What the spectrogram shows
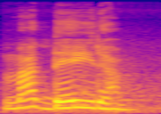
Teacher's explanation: Eu tenho primeiro a vogal E, depois a semivogal I. Então, é um ditongo decrescente, maior para o menor, tá certo?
